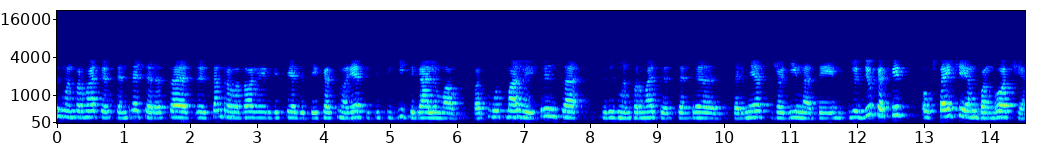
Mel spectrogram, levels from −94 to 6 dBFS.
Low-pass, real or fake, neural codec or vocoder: 3.6 kHz; real; none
